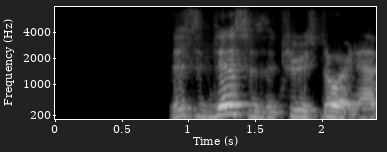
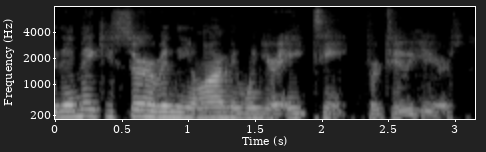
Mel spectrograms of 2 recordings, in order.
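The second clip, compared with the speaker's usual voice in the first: normal talking voice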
